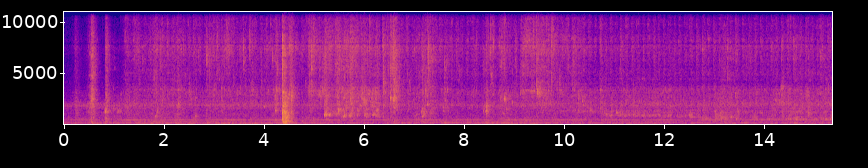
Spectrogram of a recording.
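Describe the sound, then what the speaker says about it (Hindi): A bowl of water is poured into dal cooking in a kitchen, a gentle splash and trickle, faint and close, with small clinks and a low background hum. "ये एक बाउल भर के मैं इसमें शामिल कर रही हूँ पानी"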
